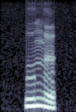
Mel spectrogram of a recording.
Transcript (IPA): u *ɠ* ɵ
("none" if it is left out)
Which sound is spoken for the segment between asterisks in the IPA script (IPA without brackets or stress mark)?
ŋ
